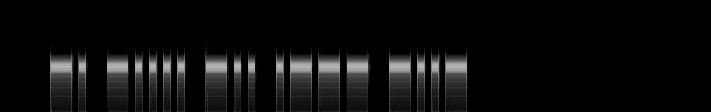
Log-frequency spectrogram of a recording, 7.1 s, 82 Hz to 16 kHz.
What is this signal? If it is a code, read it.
Morse code, heard as a keyed tone, about 17 wpm, 700 Hz. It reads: N6DJX
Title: USA Call Signs - 5 Characters - Repeated 2x - 17wpm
